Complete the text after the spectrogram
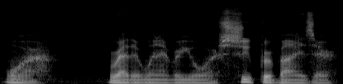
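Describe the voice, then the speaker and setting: A man playing a menacing, teasing mafia boss in an intimate ASMR roleplay, speaking with deliberate pauses and mock politeness. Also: a bass voice, steady tone, a bit bright, dry recording. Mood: mocking, intrigued. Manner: slow, deliberate, mockingly polite with drawn-out pauses.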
